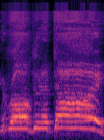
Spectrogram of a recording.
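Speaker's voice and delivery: high, shrill, booming scream, die drawn out. Charging through a door into creatures in character: screaming. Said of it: "just screaming".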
